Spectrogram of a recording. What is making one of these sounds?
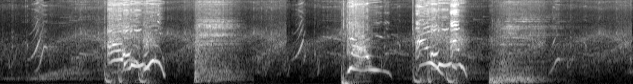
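Cartoon sound effects whoosh and zap during a fight.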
